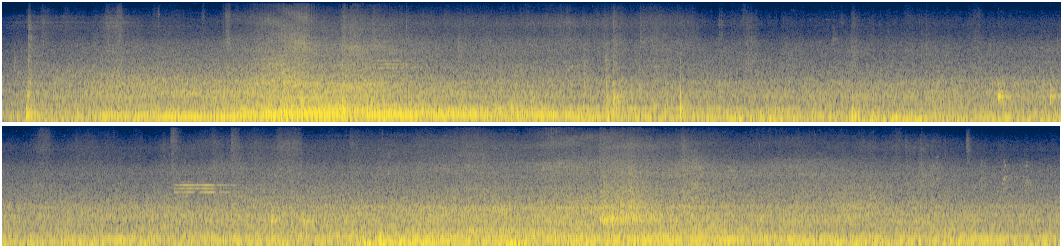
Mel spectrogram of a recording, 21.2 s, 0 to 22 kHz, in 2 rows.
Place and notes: Entrance to traditional markets, Road around the corner, Discharge, Small alley, Traditional Market, Traffic Sound
Sony PCM D50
